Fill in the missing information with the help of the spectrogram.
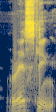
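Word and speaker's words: wrestling: অর্থ আছে যে জাহারা কাহারা যে কেউ ইত্যাদি রেসলিং এই যে দেখো আর ডব্লিউ আর আছে এখানে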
